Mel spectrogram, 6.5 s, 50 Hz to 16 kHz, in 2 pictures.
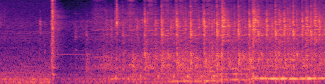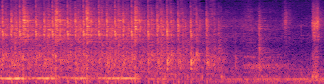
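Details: Onan 305 CCK apparently 3500 W yard-sale generator, first run after revival work with the muffler warming up: small engine putters unevenly at about three beats a second with a loping rough beat; cause unclear.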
